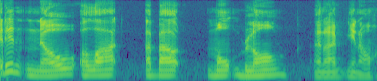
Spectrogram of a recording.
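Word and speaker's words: Mont Blanc: and I you know I'm gonna exaggerate it because everybody is always correcting me about the pronunciations yeah that's a rough one for me too Mont blank as I as I like to say just out of vindictiveness um uh I liked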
